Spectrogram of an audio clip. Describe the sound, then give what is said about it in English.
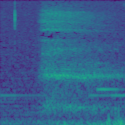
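One slow, deep inhale, a soft airy hiss that builds gradually and stays steady to the end. “back to breathing, slowly and slowly. Inhale,”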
